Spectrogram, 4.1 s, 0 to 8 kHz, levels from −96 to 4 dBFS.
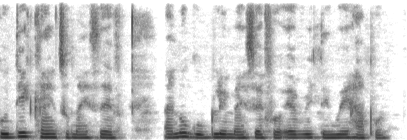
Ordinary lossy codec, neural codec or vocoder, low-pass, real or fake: none; none; none; real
